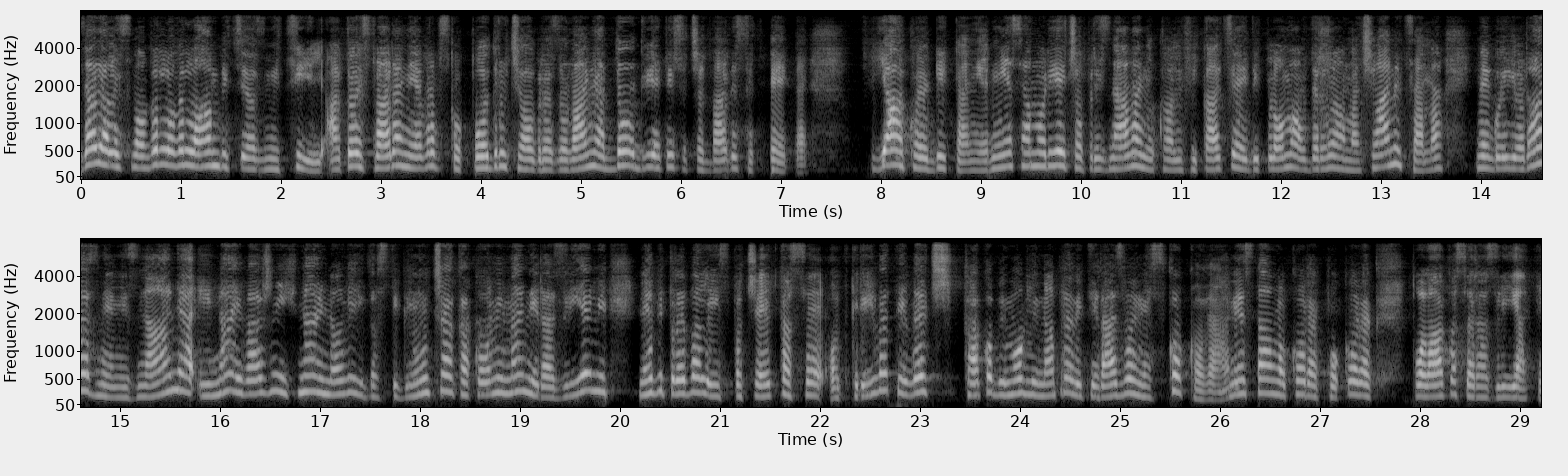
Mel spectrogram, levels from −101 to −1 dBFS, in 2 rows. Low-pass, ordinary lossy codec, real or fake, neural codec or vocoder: 7.2 kHz; none; fake; codec, 44.1 kHz, 2.6 kbps, SNAC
